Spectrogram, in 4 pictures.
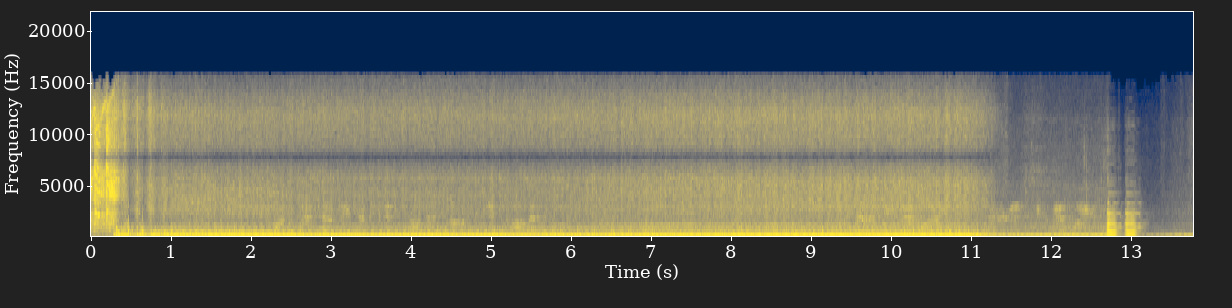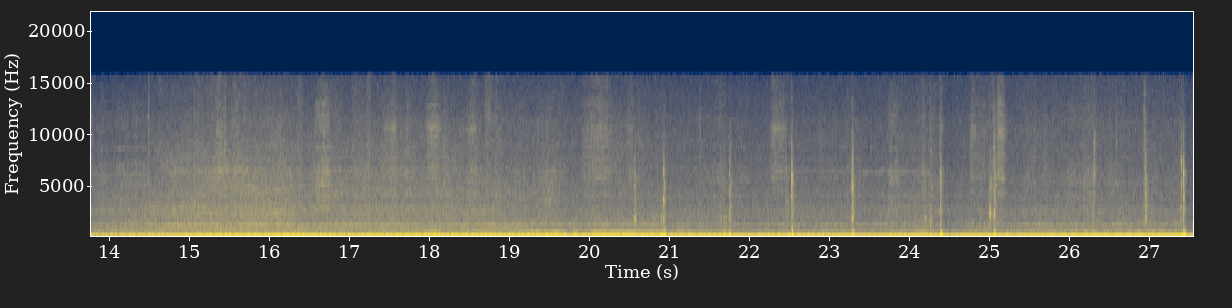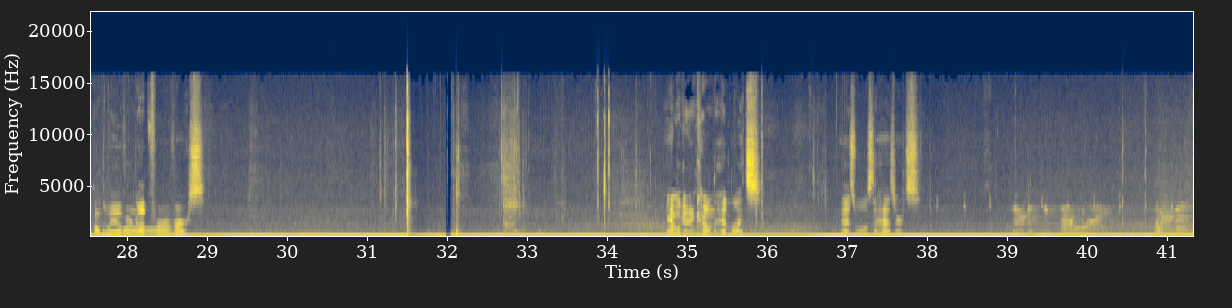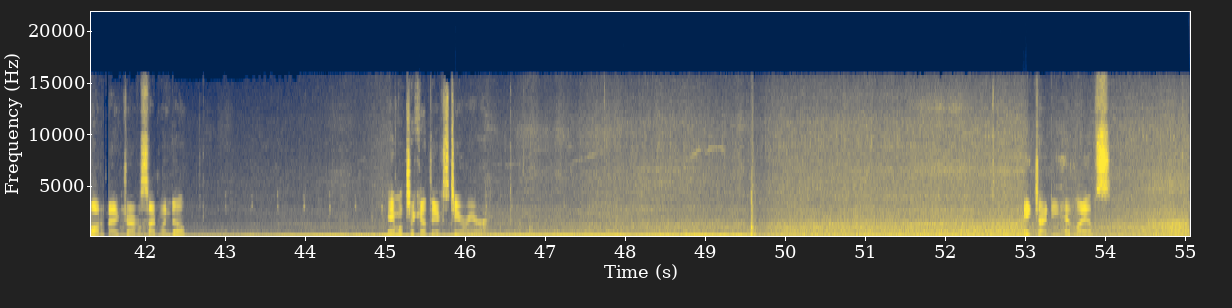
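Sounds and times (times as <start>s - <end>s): car engine starting and idling: 0.0s - 55.0s.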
